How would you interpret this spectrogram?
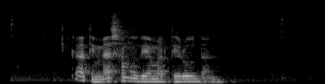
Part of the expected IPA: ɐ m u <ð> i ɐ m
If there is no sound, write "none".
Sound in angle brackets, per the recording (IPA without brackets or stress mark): ð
